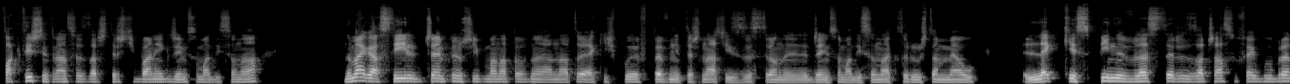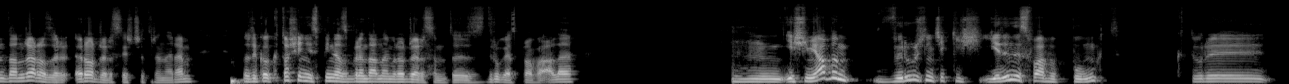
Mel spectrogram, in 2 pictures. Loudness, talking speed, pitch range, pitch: -24 LUFS, 150 wpm, 115-140 Hz, 125 Hz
